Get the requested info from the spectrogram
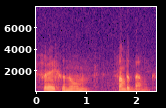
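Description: An actor in a Dutch radio play playing a menacing gangster interrogator, controlled and commanding, full of veiled threats. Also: male voice, low voice, expressive, takes it slowly, fairly bright tone, a little hiss or hum, exaggerated voice, low-quality recording. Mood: probing.

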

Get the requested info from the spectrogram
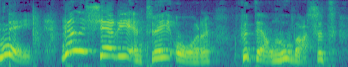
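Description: An actress playing a breezy, sharp-tongued mother who likes her sherry, in a radio soap. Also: sits high, wildly swooping pitch, moderate pace. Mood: amused, breezy.

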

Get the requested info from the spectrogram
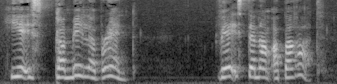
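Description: Woman voicing a nervous newlywed wife, tense, questioning, high-pitched. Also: moderate pace, close to an everyday voice. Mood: anxious. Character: anxious young newlywed wife, nervous, suspicious. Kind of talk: German radio drama acting.

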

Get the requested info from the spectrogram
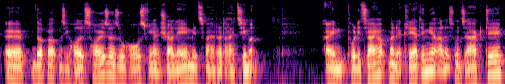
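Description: Gravelly, officious Nazi bureaucrat under interrogation. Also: male voice, sits low, a little mellow. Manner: formal, bureaucratic, halting with deliberate pauses. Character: middle-aged male Nazi bureaucrat under interrogation, officious, self-justifying. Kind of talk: German radio play, testimony monologue.

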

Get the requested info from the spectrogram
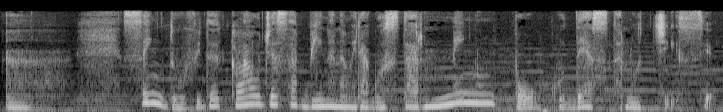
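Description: A woman playing a sly, scheming spy in a radio drama, hushed and gloating in a drawn-out delivery. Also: deep voice, big pitch swings, muffled recording, over music, full character voice. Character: sly, scheming female spy lurking behind curtains. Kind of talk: Brazilian radio drama acting.

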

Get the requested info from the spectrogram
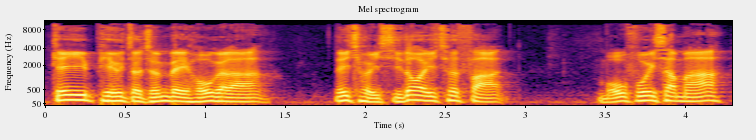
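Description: An actor playing a kindly office manager in a radio drama, soothing and encouraging, with a Hong Kong Cantonese accent. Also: male voice, medium pitch, fairly quick, a bit bright, natural voice.

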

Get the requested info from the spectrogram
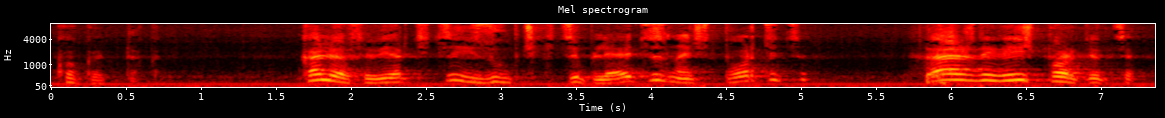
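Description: An actress playing a gruff, stubborn but kind-hearted old aunt in a radio play, with an aged, husky, folksy, grumbling way of talking. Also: female voice, lowish voice, expressive, measured pace, fairly bright tone. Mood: defensive. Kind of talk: Soviet radio play acting.

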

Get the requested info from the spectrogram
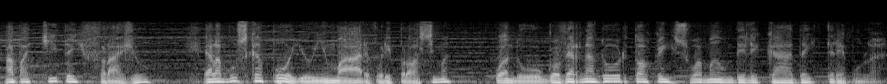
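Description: Very deep, mellow male narrator. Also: very animated, moderate pace. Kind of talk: dramatic scripted narration of an audio novel. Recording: dull lo-fi recording over music.

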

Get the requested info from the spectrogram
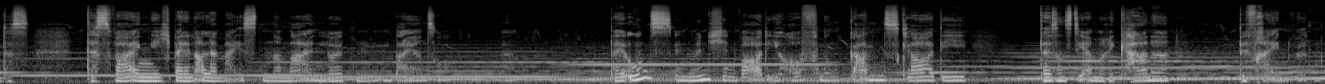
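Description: An actress playing a candid Munich woman recalling her memories in a radio play, halting and musing. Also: on the low side. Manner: halting, musing, breathy phrase endings. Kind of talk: radio play narration as spoken recollection. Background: music.

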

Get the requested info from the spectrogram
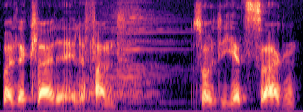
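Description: A man's voice: deep voice, steady tone, a little slow, soft background music. A man telling a story casually in a rambling, colloquial way. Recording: noisy ambience behind the voice.

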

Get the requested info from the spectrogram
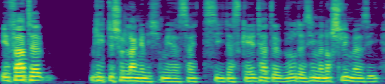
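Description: An actor playing a distraught, bewildered newly widowed husband, speaking hesitantly and plaintively in a radio play. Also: male voice, mid-range voice, fairly even intonation, moderate pace, natural voice. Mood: distressed. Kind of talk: German-language radio play acting.

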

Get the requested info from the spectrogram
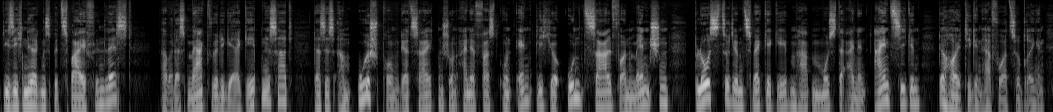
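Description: A man reading essayistic literary prose for radio with a measured, deliberate delivery. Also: medium pitch, lively intonation, gravelly, dry recording, clean studio sound. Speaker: narrator.

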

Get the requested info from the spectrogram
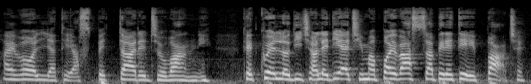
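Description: Harried working-class mother, played by a woman: high voice, aggrieved, repetitive colloquial lament, theatre monologue. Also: normal speed, a bit bright, natural voice. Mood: worried, aggrieved. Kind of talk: stage monologue.

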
